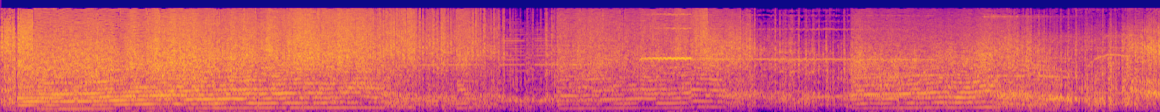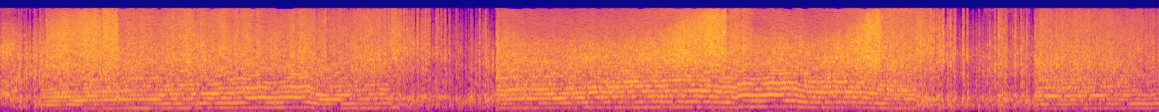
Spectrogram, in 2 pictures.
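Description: A turbocharged four-cylinder rally car accelerates hard, shifting up through the gears.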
